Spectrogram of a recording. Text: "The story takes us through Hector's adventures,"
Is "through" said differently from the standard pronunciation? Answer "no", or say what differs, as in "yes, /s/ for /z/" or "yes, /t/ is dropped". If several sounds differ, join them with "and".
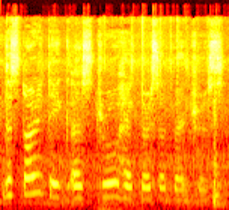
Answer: yes, /t/ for /θ/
